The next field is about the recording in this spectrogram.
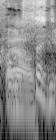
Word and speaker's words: Faust: No, it's pronounced Faust.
